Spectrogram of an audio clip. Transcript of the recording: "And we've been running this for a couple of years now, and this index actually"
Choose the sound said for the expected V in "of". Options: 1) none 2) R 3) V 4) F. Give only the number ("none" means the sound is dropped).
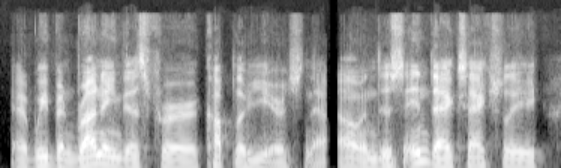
3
